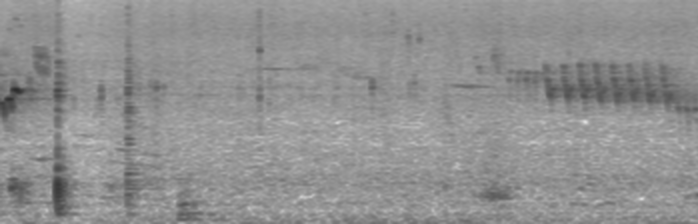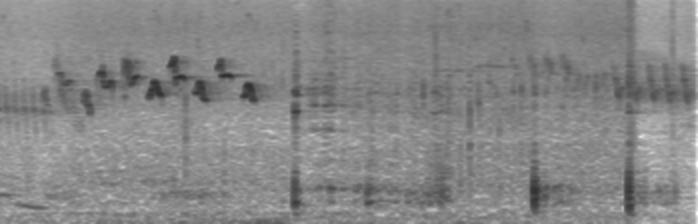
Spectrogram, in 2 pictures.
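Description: Chopped okra sizzling in hot oil in a steel kadai, with a perforated steel spatula clinking against the pan a few times as it is stirred. Birds chirp over it, in a quick run of calls about six to seven seconds in.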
